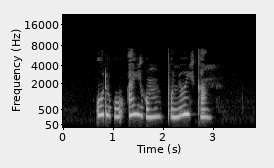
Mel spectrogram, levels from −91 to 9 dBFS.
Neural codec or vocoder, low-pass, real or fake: none; 7.2 kHz; real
